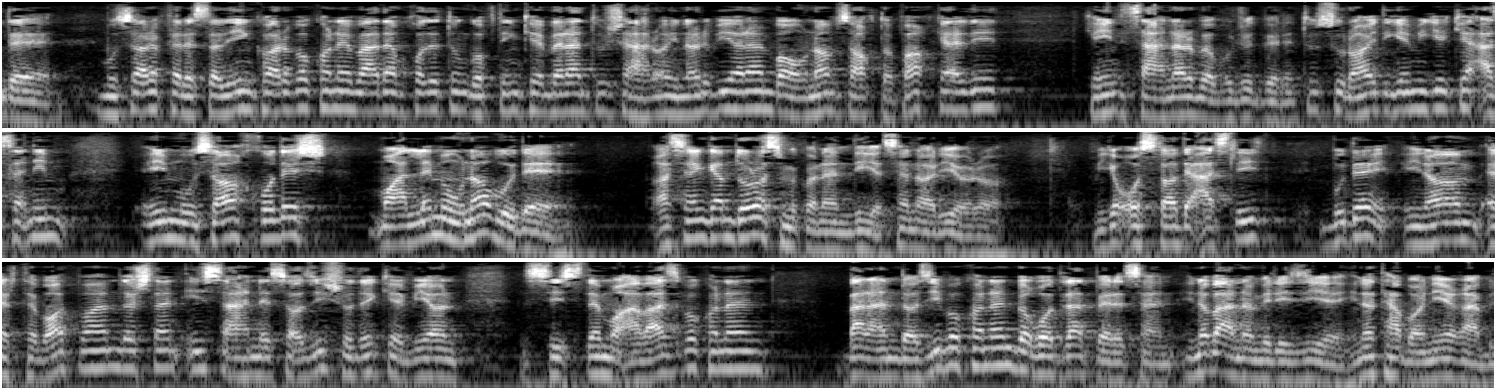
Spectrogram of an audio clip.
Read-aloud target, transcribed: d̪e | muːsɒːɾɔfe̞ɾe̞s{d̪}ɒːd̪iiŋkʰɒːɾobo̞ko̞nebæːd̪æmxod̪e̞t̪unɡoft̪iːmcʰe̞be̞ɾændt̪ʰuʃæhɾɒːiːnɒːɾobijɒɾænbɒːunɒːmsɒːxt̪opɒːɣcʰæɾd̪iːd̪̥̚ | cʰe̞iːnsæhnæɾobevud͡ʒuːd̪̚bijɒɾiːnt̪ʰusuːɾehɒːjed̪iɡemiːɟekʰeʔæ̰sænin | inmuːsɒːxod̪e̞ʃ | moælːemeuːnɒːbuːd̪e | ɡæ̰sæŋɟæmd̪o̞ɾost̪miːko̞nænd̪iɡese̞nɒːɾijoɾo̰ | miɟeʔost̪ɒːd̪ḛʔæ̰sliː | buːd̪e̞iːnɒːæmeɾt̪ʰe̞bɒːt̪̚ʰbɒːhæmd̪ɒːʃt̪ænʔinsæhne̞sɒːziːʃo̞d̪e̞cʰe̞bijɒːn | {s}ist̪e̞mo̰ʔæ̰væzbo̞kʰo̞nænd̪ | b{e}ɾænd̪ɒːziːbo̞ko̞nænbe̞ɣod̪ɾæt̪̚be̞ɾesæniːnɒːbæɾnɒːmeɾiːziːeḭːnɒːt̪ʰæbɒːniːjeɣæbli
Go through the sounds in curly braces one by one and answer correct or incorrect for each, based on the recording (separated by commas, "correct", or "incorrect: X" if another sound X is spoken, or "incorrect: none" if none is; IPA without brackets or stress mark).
incorrect: t̪, correct, incorrect: æ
